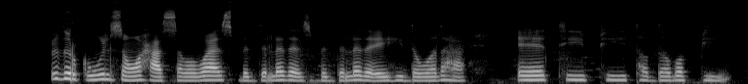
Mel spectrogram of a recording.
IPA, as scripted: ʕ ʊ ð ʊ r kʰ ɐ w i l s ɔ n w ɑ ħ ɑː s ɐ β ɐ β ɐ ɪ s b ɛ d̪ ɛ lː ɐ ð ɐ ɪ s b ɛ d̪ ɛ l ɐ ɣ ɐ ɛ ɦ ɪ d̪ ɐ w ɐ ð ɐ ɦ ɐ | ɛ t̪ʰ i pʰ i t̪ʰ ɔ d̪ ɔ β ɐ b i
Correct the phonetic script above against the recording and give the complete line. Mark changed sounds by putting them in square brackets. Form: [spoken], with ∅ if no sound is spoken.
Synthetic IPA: ʕ ʊ ð ʊ r kʰ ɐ w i l s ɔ n w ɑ ħ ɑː s ɐ β ɐ β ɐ ɪ s b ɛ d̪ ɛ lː ɐ ð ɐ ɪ s b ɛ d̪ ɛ l ɐ [ð] ɐ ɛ ɦ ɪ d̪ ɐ w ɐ ð ɐ ɦ ɐ | ɛ t̪ʰ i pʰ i t̪ʰ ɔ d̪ ɔ β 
